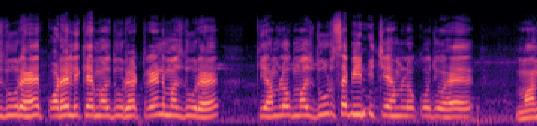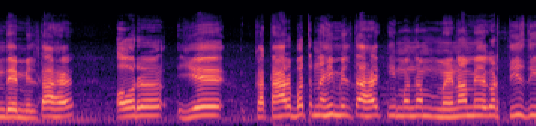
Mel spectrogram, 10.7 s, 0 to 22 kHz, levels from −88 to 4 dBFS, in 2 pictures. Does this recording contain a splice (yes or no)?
no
